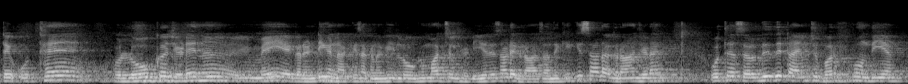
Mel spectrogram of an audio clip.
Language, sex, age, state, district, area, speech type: Dogri, male, 18-30, Jammu and Kashmir, Udhampur, rural, spontaneous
